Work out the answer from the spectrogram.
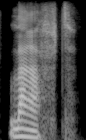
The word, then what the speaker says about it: laughed: Same thing, laughed, laughed.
